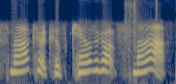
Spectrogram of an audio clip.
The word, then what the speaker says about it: USMCA: Well, first I'll help you with how to pronounce it. It's USMCA.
